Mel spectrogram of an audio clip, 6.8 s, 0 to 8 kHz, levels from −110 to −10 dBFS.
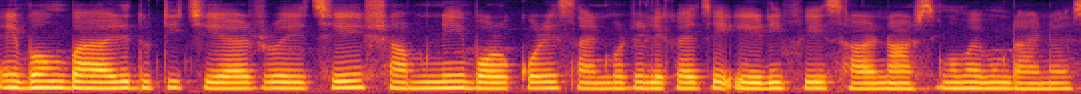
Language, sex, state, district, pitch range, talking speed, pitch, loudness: Bengali, female, West Bengal, Dakshin Dinajpur, 185-195 Hz, 170 wpm, 190 Hz, -18 LUFS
